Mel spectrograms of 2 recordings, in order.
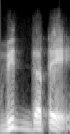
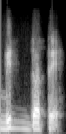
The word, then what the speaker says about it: বিদ্যাতে: আবার বিদ্যাতে, এটা হচ্ছে উচ্চারণ আমরা বাংলা করি কি বিদ্যাতে, আর যখন এটা সংস্কৃত উচ্চারণ করবো তখন কি হবে, বিদিয়াতে।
